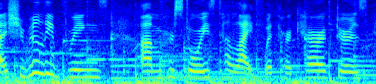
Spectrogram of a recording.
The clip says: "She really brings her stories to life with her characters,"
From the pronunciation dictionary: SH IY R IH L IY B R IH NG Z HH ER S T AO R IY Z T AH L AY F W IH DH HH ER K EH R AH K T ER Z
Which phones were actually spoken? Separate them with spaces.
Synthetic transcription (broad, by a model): SH IY R IH L IY B R IH NG Z HH ER S T AO R IY Z T AH L AY F W IH DH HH ER K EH R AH K T ER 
